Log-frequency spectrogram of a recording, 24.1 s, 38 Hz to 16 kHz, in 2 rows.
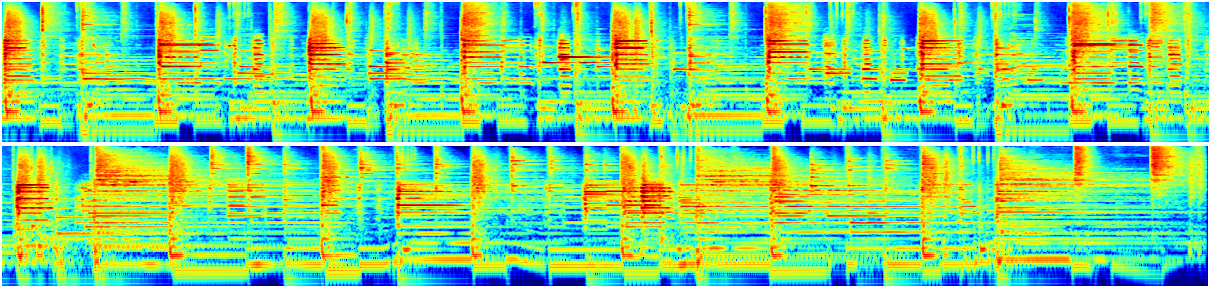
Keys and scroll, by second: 5.4 u.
